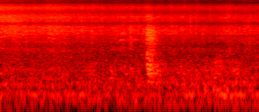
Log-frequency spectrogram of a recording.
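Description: Okra frying in a pan with a little water gives off a steady, close steam hiss and sizzle, with one brief louder sputter partway through.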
